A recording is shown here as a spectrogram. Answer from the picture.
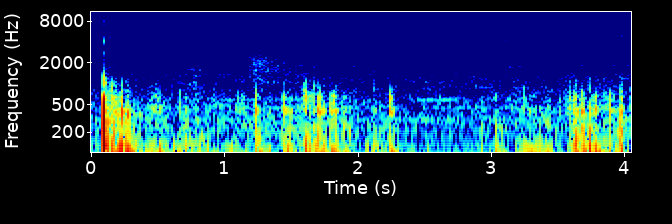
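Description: A sudden low thump at the start, followed by uneven low rumbling with a few faint knocks, and another low rumble near the end.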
